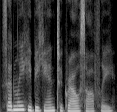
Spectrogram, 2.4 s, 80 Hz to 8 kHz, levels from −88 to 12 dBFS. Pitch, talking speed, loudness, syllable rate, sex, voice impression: 210 Hz, 155 wpm, -14 LUFS, 4.5 syllables/s, female, feminine, young, slightly relaxed, powerful, bright, soft, slightly fluent, raspy, cute, refreshing, friendly, lively, slightly kind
